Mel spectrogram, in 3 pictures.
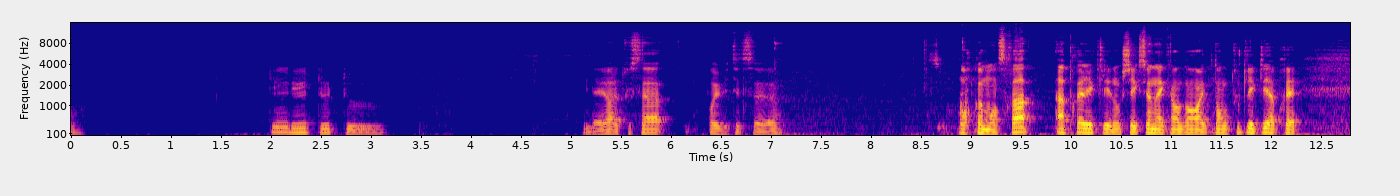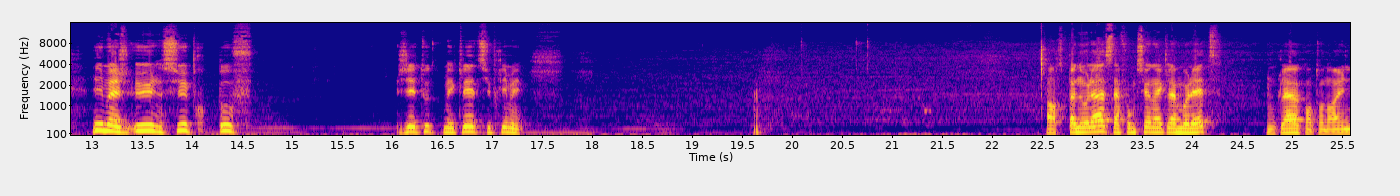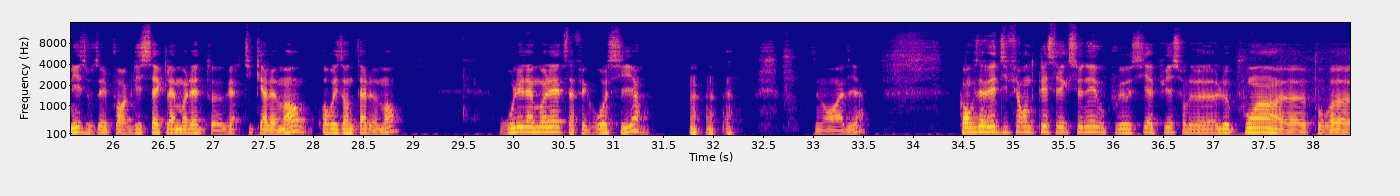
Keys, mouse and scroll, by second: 7.0-10.2 drag, 13.6 Delete, 16.4-19.8 drag, 20.6 click, 23.0-26.4 middle drag, 29.8 scroll up 5, 30.2 scroll down 8, 30.6 scroll up 4, 30.9 scroll down 3, 31.0 scroll up 6, 31.2 scroll down 5, 32.0-34.2 scroll down 1, 34.2-35.0 scroll down 2, 36.9 KP_Decimal.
